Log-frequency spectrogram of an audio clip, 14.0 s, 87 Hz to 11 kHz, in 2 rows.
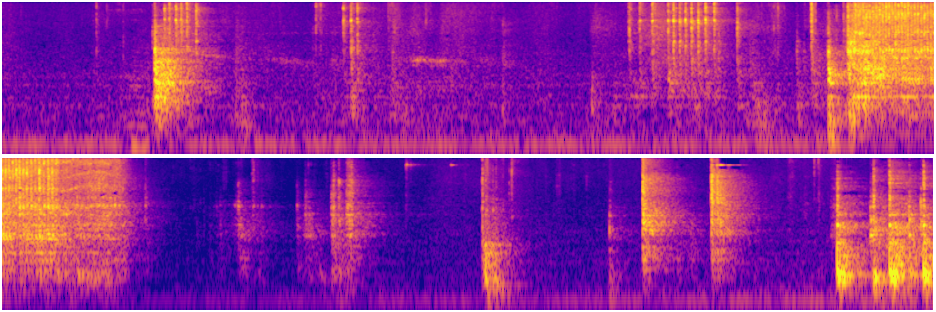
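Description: Hand tools on a 14 mm engine mount bolt: a sharp crack about a second in as the long extension bar breaks the bolt's torque, a dense rattling burst of just under two seconds around the middle, then several metal clinks of tools near the end.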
